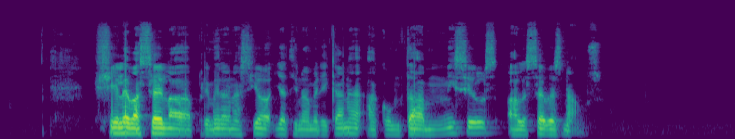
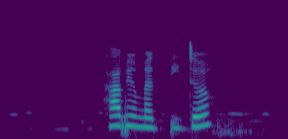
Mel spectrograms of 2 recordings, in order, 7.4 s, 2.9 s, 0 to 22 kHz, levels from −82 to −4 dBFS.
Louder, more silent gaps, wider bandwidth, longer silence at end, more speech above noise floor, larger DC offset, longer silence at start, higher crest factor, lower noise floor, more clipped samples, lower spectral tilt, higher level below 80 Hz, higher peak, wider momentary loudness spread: first, -25 LUFS vs -42 LUFS; neither; first, 12.5 kHz vs 7.4 kHz; first, 1.4 s vs 0.45 s; first, 54 dB vs 28 dB; neither; about the same, 0.95 s vs 1.05 s; about the same, 24 dB vs 22 dB; first, -78 dBFS vs -69 dBFS; neither; first, -5 dB/octave vs -2 dB/octave; first, -70 dBFS vs -88 dBFS; first, -2 dBFS vs -22 dBFS; first, 18 LU vs 11 LU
